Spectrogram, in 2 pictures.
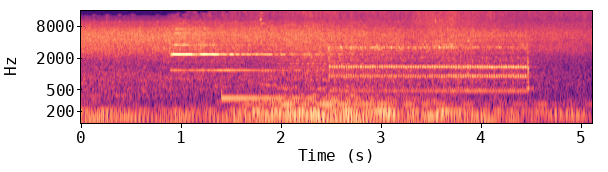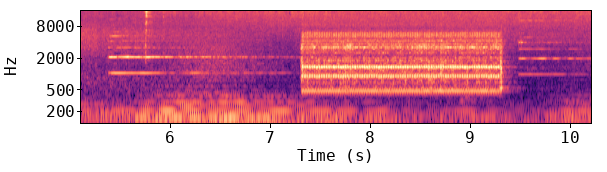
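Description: Ringing tone of an outgoing phone call: two rings about two seconds long, around two and a half and seven seconds in, with softer single tones before each, over a low droning music bed.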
